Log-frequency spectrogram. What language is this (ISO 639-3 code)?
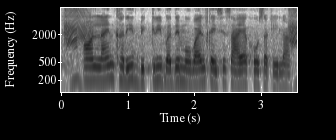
bho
